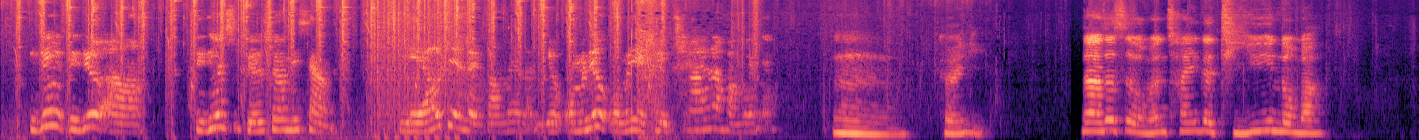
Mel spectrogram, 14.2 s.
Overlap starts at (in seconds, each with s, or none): none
